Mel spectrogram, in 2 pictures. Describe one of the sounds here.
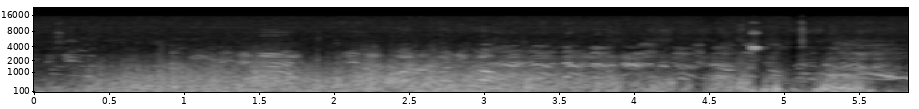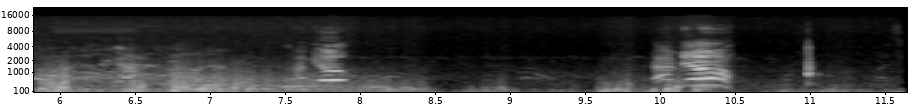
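Young players shout and call out across an open field outdoors.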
